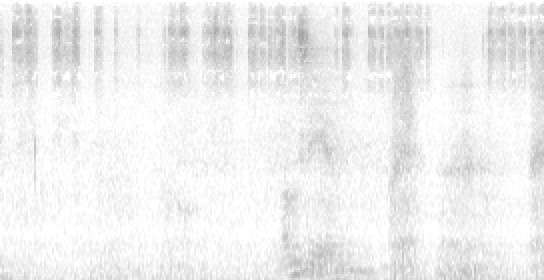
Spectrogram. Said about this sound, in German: Ich versuche schön zu schreiben.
